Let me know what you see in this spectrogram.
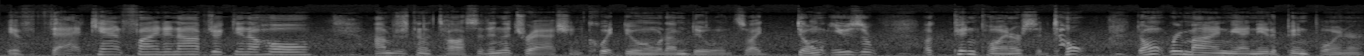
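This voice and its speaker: A fairly high-pitched man with an American accent, fairly quick and full of very wide pitch swings, over noticeable background noise. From upstate New York, Syracuse. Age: 40s. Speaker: metal detecting hobbyist, military retiree. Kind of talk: casual vlog talk to camera. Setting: outdoors in the woods.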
